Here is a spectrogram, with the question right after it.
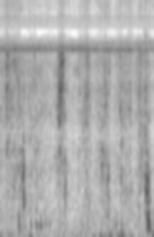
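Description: Two water buffalo shift and step nearby on a farm, giving soft irregular hoof thuds and shuffles that fall into a loose clip-clop rhythm with no talk.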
